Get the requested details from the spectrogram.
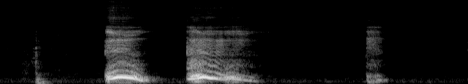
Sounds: Throat clearing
